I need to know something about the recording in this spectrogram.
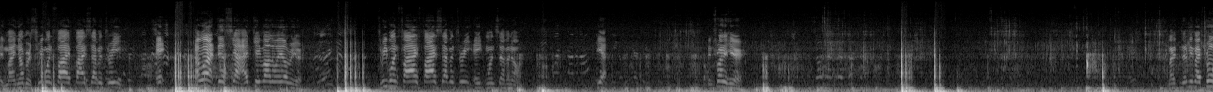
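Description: Water laps softly against the hull of a gliding kayak.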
